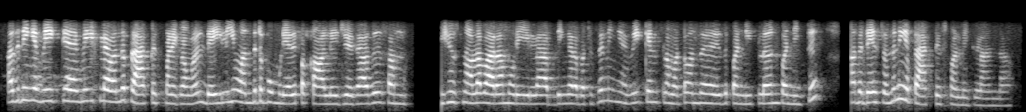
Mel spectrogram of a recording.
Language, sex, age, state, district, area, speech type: Tamil, female, 18-30, Tamil Nadu, Nagapattinam, rural, conversation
